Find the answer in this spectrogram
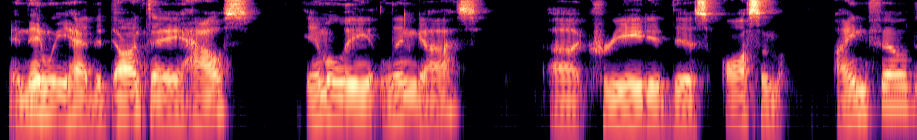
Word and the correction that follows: Enfield: is what we call that. – Enfield will be it. – Yeah, the pronunciation is difficult.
